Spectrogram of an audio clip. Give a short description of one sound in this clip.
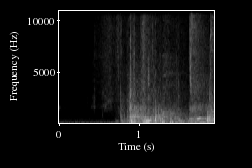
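Papers rustle as they are tossed onto a table.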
